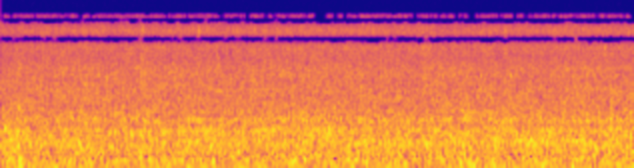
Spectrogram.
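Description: Steady rain falling, an even, continuous hiss with no separate drops or breaks.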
